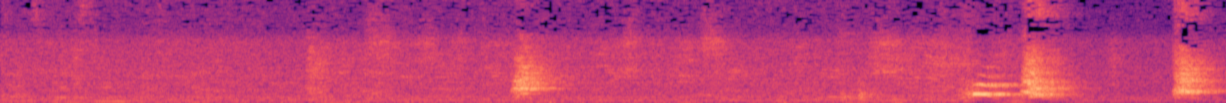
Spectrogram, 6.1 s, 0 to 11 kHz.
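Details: Sleepy 86-day-old Shiba Inu puppies Niro and Kyno; soft low murmuring, then a few brief high yips and barks clustered toward the end, the last two close together.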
